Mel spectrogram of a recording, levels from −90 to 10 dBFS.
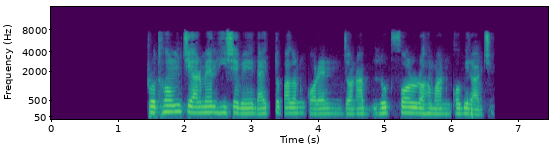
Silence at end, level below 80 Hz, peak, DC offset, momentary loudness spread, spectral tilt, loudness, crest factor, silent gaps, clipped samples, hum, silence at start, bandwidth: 0.9 s; -50 dBFS; -2 dBFS; under 0.1%; 7 LU; -5 dB/octave; -18 LUFS; 18 dB; 3.29-3.36 s; under 0.1%; none; 1.45 s; 8 kHz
